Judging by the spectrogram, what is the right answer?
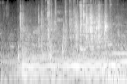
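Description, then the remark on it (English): Several coins clink and rattle into the slot of a cigarette vending machine in a pub, a quick run of bright metallic taps over a steady low hum and faint murmur of voices. “He steps out of the pub's back room, then goes to put some coins in the fag machine.”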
